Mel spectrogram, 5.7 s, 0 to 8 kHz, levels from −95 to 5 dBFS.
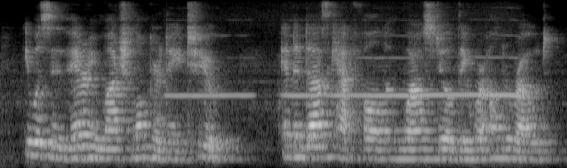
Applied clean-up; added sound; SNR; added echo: none; Wind instrument, woodwind instrument; 10 dB; reverberation time 0.6 s.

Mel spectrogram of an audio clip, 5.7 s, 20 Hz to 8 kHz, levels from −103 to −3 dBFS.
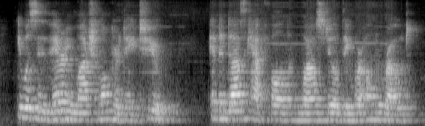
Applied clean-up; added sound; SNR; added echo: neural separator model SepFormer DNS4.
